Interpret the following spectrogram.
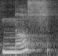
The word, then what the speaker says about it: nos: Ça va nous donner me gusta leer, te gusta leer, le gusta leer, nos, je prononce bien le S, gusta leer, os gusta leer, les gusta leer.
